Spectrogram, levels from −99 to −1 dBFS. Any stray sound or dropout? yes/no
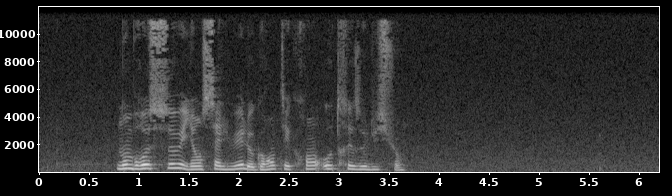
no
